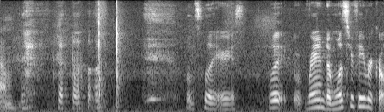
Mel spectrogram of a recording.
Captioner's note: laughing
